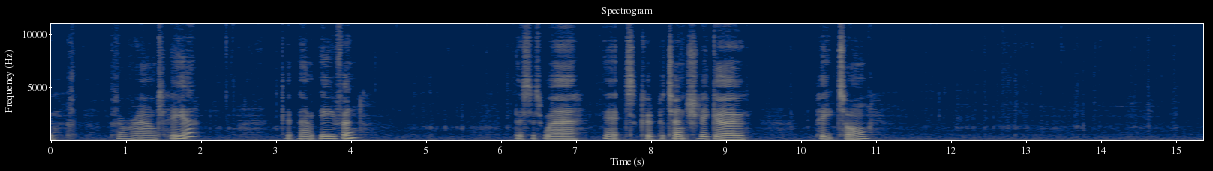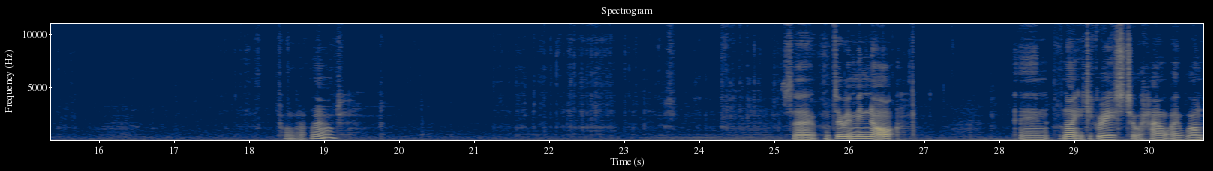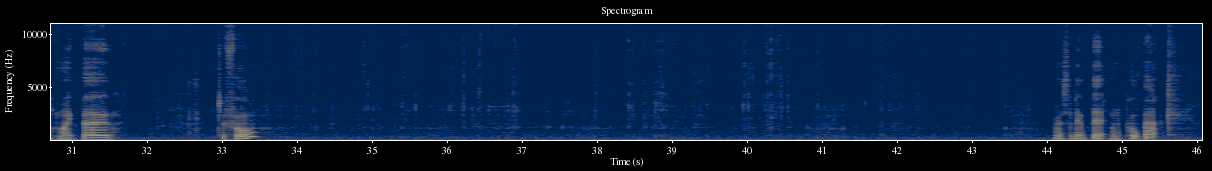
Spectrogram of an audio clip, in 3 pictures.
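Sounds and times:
ribbon rustling: 0:00.0 - 0:46.0.

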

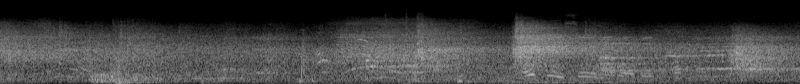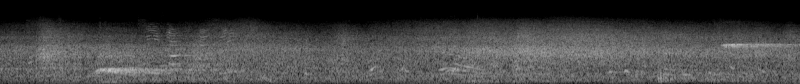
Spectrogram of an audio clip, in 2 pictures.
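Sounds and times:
rink background noise: 0:00.0 - 0:16.0
skating and stick noise: 0:00.0 - 0:16.0.

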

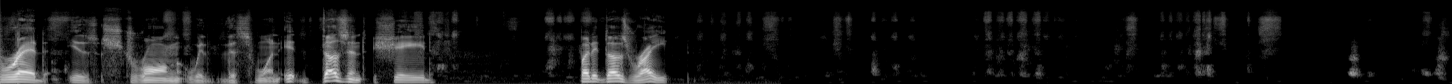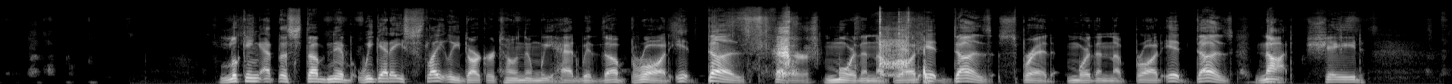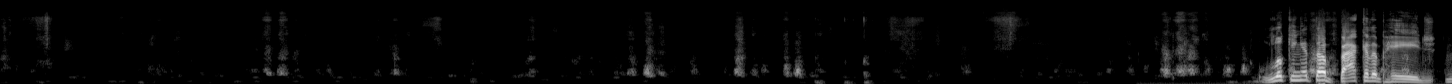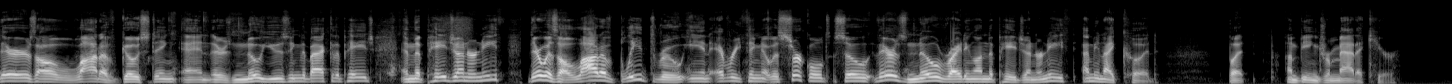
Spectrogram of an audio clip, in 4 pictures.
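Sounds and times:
fountain pen scratching paper: 0:05.4 - 0:05.8, 0:06.8 - 0:12.8, 0:21.7 - 0:23.9, 0:28.8 - 0:29.6, 0:30.2 - 0:33.6, 0:34.2 - 0:39.4, 0:40.1 - 0:41.4.

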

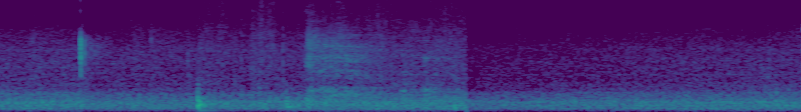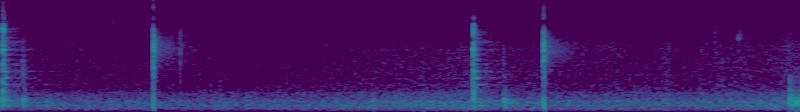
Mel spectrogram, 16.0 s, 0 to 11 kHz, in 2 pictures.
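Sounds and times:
snooker balls clicking: 0:00.8 - 0:01.1, 0:12.7 - 0:13.8.

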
